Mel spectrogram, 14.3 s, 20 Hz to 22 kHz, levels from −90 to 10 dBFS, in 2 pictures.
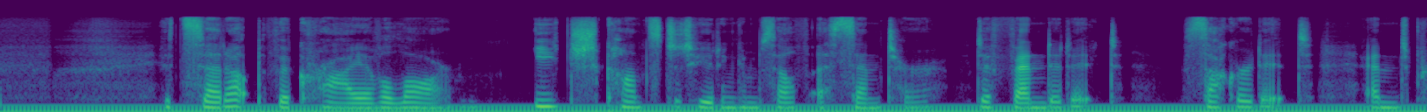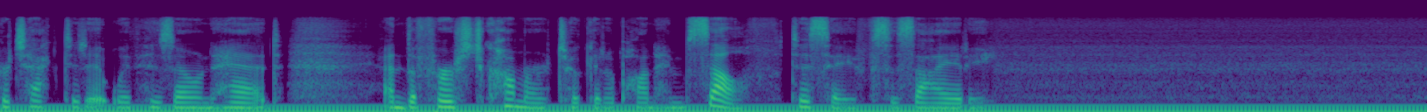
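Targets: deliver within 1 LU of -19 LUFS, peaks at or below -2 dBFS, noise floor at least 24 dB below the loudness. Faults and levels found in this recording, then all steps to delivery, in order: hum 50 Hz; highest harmonic 250 Hz; hum level -25 dBFS; loudness -25.5 LUFS; peak level -4.0 dBFS; loudness target -19.0 LUFS
-> hum notches 50/100/150/200/250 Hz; trim +6.5 dB; peak limiter -2 dBFS

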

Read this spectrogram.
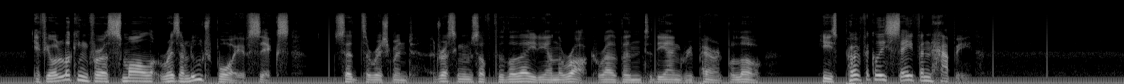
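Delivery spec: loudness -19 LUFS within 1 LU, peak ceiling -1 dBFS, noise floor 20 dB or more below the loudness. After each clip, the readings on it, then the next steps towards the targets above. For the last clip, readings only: clicks found 5; hum 60 Hz; highest harmonic 300 Hz; hum level -38 dBFS; loudness -27.0 LUFS; peak level -8.0 dBFS; loudness target -19.0 LUFS
-> de-click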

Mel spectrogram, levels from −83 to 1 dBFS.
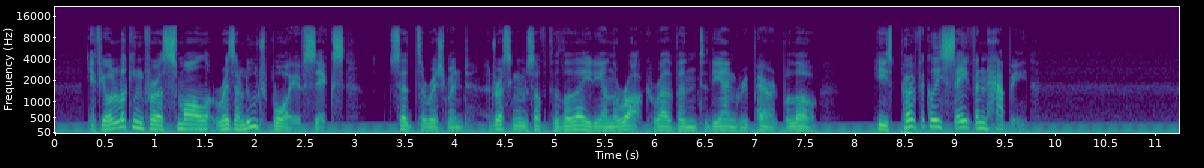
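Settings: clicks found 0; hum 60 Hz; highest harmonic 300 Hz; hum level -38 dBFS
-> hum notches 60/120/180/240/300 Hz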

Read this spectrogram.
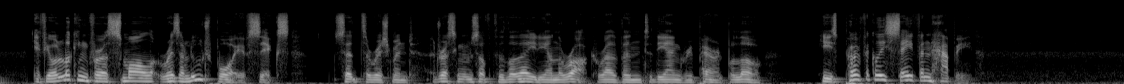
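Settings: hum not found; loudness -27.0 LUFS; peak level -8.0 dBFS; loudness target -19.0 LUFS
-> trim +8 dB; peak limiter -1 dBFS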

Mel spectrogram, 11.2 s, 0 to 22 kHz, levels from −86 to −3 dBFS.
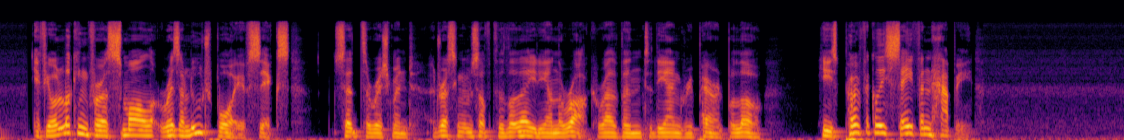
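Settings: loudness -19.0 LUFS; peak level -1.0 dBFS; noise floor -50 dBFS

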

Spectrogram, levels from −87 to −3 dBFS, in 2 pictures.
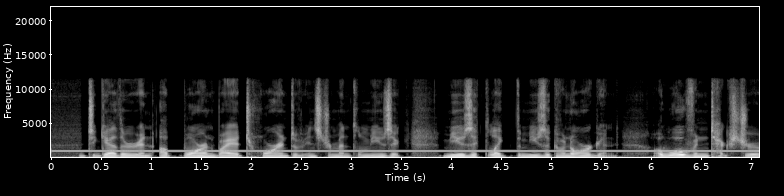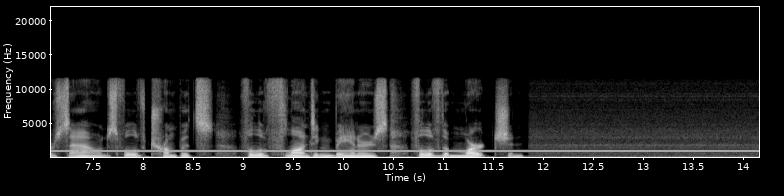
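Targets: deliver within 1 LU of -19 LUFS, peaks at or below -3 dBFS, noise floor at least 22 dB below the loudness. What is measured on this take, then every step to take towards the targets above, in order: steady tone 950 Hz; tone level -31 dBFS; loudness -22.0 LUFS; peak level -3.5 dBFS; loudness target -19.0 LUFS
-> band-stop 950 Hz, Q 30; trim +3 dB; peak limiter -3 dBFS

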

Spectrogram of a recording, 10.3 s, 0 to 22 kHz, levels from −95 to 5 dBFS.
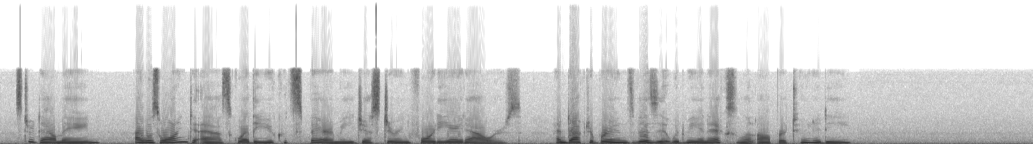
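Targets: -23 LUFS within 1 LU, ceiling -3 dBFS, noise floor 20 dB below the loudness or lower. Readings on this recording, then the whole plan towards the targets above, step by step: clipped samples 1.9%; clipping level -10.0 dBFS; noise floor -37 dBFS; noise floor target -40 dBFS; loudness -19.5 LUFS; peak level -10.0 dBFS; loudness target -23.0 LUFS
-> clip repair -10 dBFS; noise print and reduce 6 dB; trim -3.5 dB

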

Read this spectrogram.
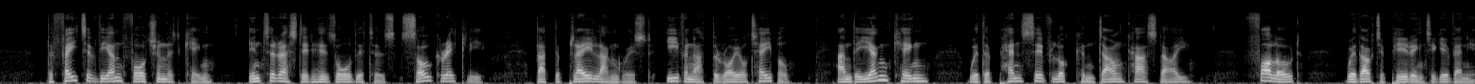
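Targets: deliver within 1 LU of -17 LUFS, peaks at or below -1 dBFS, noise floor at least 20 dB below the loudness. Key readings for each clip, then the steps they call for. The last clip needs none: tick rate 23 per s; loudness -23.0 LUFS; peak level -3.0 dBFS; loudness target -17.0 LUFS
-> de-click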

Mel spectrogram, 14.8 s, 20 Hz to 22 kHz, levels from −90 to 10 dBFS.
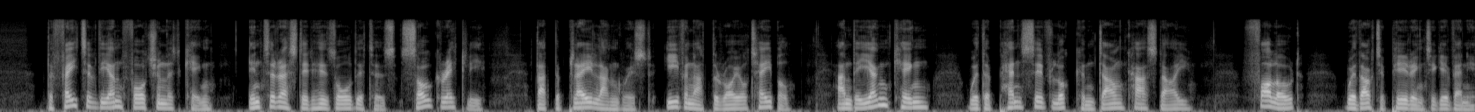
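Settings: tick rate 0 per s; loudness -23.0 LUFS; peak level -3.0 dBFS; loudness target -17.0 LUFS
-> trim +6 dB; peak limiter -1 dBFS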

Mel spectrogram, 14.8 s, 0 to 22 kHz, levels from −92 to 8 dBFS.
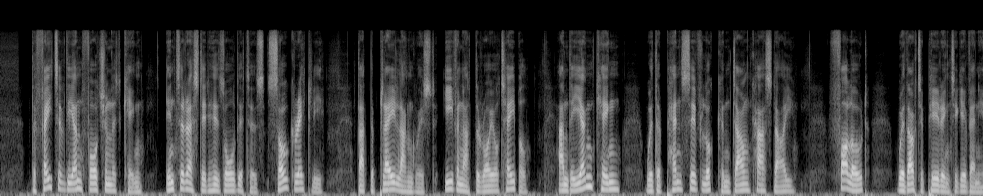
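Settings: loudness -17.5 LUFS; peak level -1.0 dBFS; noise floor -49 dBFS

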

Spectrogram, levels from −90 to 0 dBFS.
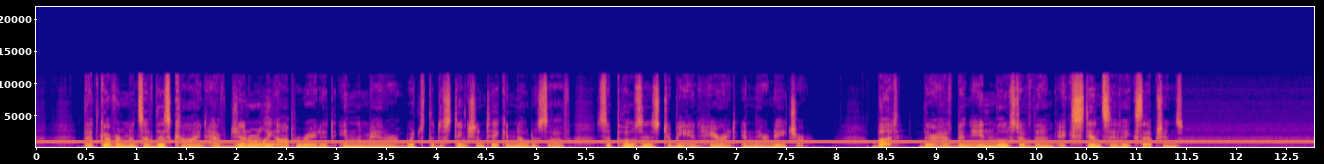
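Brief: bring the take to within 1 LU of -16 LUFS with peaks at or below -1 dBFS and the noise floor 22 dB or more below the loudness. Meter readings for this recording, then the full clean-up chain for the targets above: steady tone 970 Hz; tone level -33 dBFS; loudness -23.0 LUFS; peak level -5.0 dBFS; loudness target -16.0 LUFS
-> band-stop 970 Hz, Q 30; trim +7 dB; peak limiter -1 dBFS

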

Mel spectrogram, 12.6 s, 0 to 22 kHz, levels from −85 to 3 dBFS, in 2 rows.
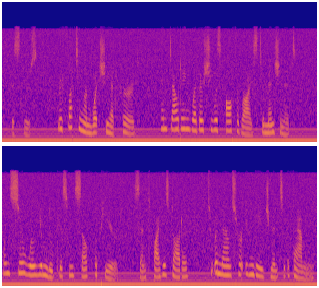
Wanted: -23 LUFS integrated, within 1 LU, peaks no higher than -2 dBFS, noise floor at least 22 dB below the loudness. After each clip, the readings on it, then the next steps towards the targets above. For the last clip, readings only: hum 50 Hz; highest harmonic 250 Hz; hum level -27 dBFS; noise floor -29 dBFS; noise floor target -49 dBFS; loudness -27.0 LUFS; peak level -5.0 dBFS; loudness target -23.0 LUFS
-> de-hum 50 Hz, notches 5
